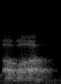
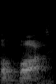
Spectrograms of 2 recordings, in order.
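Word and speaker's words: Abbath: know I actually interviewed aboff it's actually pronounced a bot he said I interviewed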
